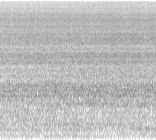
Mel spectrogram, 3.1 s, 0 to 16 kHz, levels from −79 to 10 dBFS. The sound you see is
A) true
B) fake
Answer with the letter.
A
